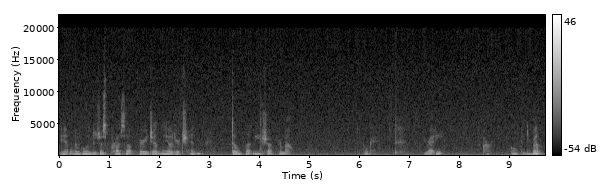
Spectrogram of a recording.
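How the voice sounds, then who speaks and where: A woman performing a soft-spoken, often whispered ASMR roleplay as a doctor, talking gently and reassuringly to a patient with some hesitancy. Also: medium pitch, moderate pace, pauses often, poor audio. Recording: clear background hiss.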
